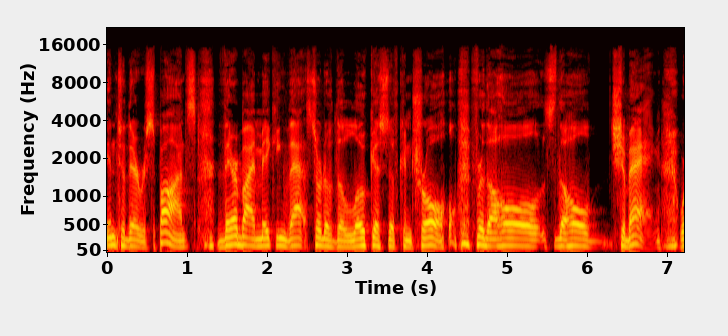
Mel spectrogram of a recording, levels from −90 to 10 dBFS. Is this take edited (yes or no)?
no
